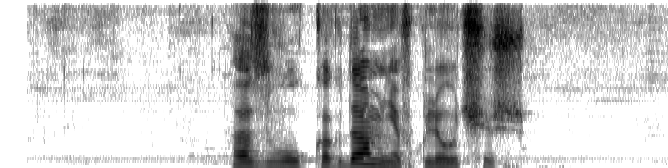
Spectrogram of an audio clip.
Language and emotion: Russian, sad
